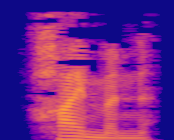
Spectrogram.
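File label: "hymen", English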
